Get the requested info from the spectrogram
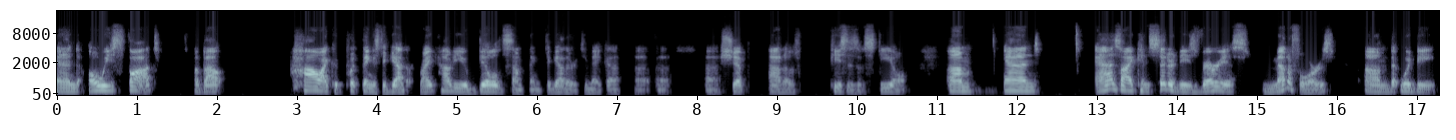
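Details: Aphasia in an adult male, a three-time stroke survivor living with aphasia; aphasia.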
